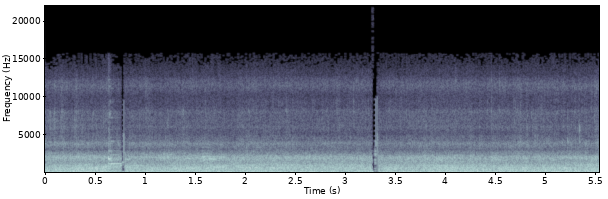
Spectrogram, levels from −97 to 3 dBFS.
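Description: A short glitch cuts through the audio from 0.72 to 0.80 s, and a second one follows from 3.25 to 3.34 s, each lasting roughly 80 ms. Both are damaged data in a compressed stream: a stretch of the encoded bytes was corrupted, so the decoder misread those frames, lost its lock on the frame structure and emitted garbled output until it found the next valid frame header and resynchronised.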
